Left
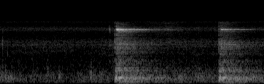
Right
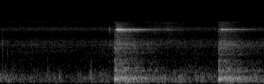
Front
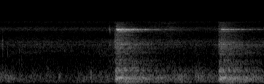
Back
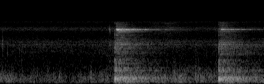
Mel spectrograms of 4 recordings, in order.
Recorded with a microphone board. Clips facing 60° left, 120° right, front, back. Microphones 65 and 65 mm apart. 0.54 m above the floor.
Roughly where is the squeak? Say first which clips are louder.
Right 2 dB, back 2 dB; behind.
